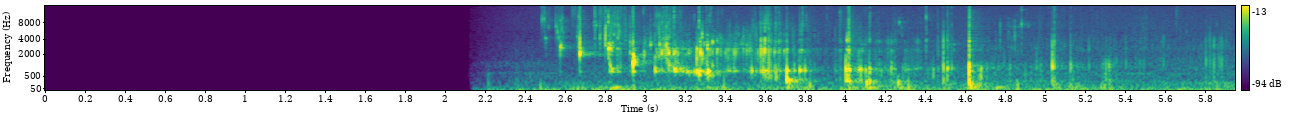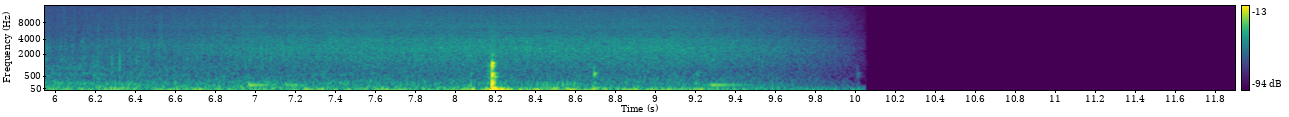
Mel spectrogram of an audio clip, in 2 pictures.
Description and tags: pouring beer in to the glass 2
Pouring beer into the glass. Take two.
